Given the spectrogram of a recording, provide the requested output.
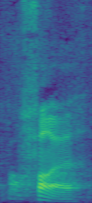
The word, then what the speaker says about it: fire: And I'd just eliminate it to one syllable, fire.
